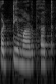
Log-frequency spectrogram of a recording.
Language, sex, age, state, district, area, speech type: Marathi, male, 18-30, Maharashtra, Ahmednagar, rural, spontaneous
